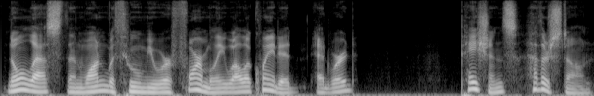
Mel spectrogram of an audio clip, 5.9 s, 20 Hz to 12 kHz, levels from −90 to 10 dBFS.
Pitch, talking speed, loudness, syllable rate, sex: 125 Hz, 130 wpm, -17 LUFS, 5.6 syllables/s, male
